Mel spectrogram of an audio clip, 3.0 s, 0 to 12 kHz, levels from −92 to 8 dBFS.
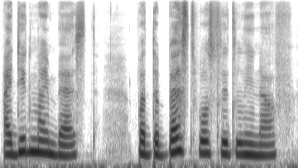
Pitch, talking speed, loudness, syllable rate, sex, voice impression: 200 Hz, 200 wpm, -16 LUFS, 5.0 syllables/s, female, feminine, adult-like, slightly soft, slightly fluent, slightly refreshing, sincere, kind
